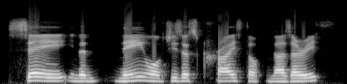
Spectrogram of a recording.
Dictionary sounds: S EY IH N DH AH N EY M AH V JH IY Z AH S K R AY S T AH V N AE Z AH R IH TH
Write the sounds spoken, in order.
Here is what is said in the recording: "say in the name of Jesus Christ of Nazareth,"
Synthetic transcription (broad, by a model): S EY IH N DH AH N EY M AH V JH IY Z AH S K R AY S T AH V N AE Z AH R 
